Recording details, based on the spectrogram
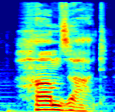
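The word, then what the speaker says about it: Khamzat: has Hazmat cosmot but someone told me the K is silent it's hamzat I said it right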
